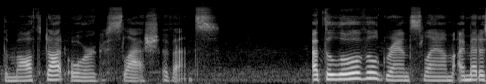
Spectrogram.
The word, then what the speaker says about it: Louisville: and riding motorcycles whether you're a native of Louisville or someone who says it Louisville a sincere thank you by the way to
